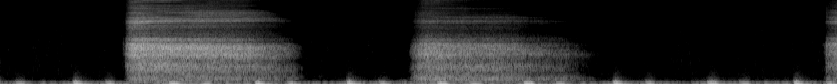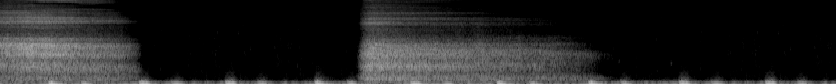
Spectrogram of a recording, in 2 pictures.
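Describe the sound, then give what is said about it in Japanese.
Deep breathing in and out while being held in an embrace: four slow, airy breaths at an even pace, with a soft, steady low heartbeat thumping underneath throughout. “ちょっと深呼吸してみようか。抱きしめられたままでいいから、こうやって、”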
